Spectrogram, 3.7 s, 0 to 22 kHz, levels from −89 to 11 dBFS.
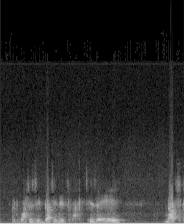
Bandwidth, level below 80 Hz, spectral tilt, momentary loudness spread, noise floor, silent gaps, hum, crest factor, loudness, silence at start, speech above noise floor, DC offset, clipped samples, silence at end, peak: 16.5 kHz; -38 dBFS; -7 dB/octave; 12 LU; -40 dBFS; none; none; 20 dB; -20 LUFS; 0 s; 21 dB; 50%; under 0.1%; 0 s; 0 dBFS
